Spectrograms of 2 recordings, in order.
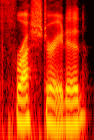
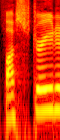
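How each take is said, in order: First: The r after the f is pronounced. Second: The r after the f is dropped.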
